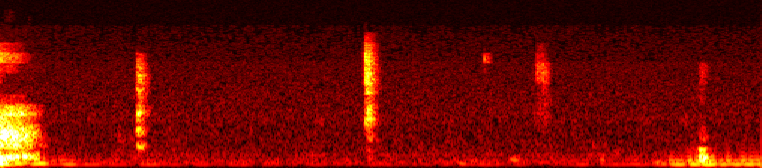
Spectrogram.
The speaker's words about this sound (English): So are you rerolling? Yes. Especially because that one's not good. I love the sound of dice in the night.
